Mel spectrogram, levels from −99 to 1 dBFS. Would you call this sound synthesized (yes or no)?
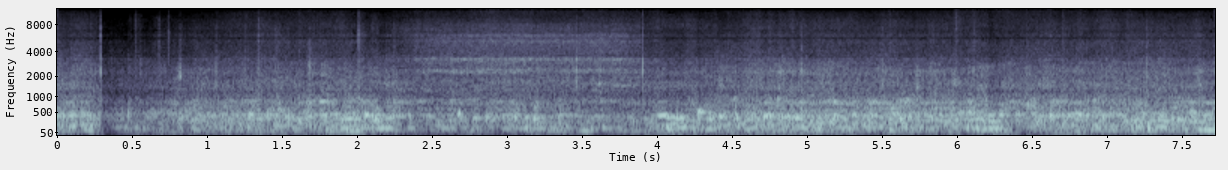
yes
